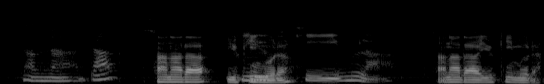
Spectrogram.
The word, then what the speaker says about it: Sanada: Sanata. That's a D. That's D. Sana. Sanada.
